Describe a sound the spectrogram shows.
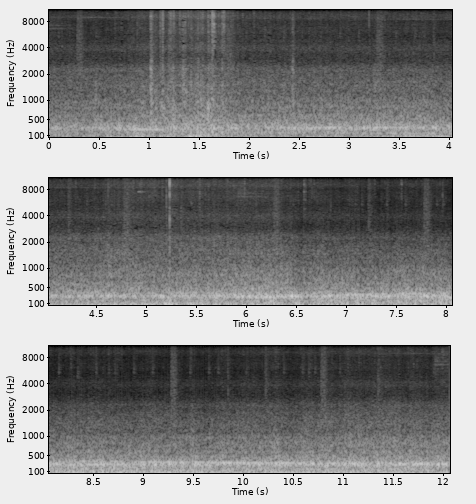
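Airliner wheels rumble over the runway.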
